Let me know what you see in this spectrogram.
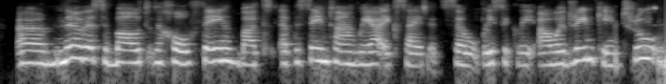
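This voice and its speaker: This speaker talks at a moderate pace in a Russian accent, with ordinary pitch variation. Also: woman. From Russia, Smolensk. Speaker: English conversation club host. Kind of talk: casual self-introduction in online speaking club. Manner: halting, many fillers.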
